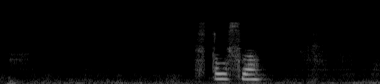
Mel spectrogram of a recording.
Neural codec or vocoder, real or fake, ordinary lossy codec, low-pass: codec, 24 kHz, 1 kbps, SNAC; fake; none; 7.2 kHz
